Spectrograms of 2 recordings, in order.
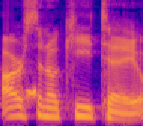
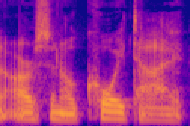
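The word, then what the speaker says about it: arsenokoitai (ἀρσενοκοῖται): Yeah, arsenokite, or according to the Erasmian pronunciation, arsenokoitai, it seems like a neologism.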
